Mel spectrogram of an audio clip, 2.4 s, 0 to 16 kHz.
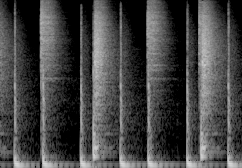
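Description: Looped electronic drum pattern from a drum plugin played through an RC-505 mk2 loop station: kick and snare with hi-hats layered on top at turned-down gain, about three strikes a second in a steady beat.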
